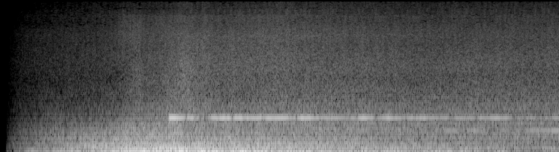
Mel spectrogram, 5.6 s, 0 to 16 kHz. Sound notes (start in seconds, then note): 0.6 wave crashes; 1.7 dramatic music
